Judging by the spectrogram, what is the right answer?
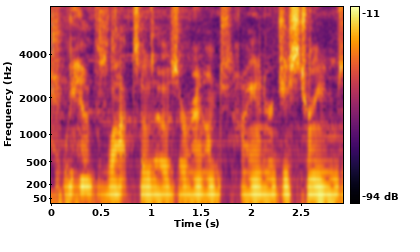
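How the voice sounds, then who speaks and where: Over music in the background, a man talks in a calm tone with a very deep, low pitch and fairly even intonation. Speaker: video game streamer. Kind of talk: casual live stream chat. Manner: calm, low energy.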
